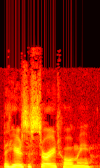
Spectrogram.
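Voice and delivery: ordinary delivery

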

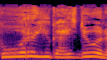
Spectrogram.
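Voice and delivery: put-on high, amazed question from the window girl; a cashier's stunned high voice; surprised cashier. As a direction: ask it wide-eyed and puzzled. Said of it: "She's like".

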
